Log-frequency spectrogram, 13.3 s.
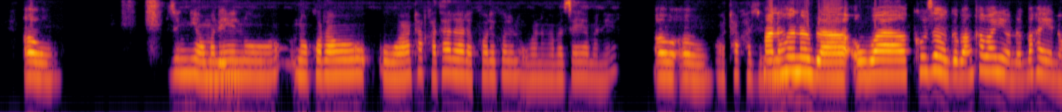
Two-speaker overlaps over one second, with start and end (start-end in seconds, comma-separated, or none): none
